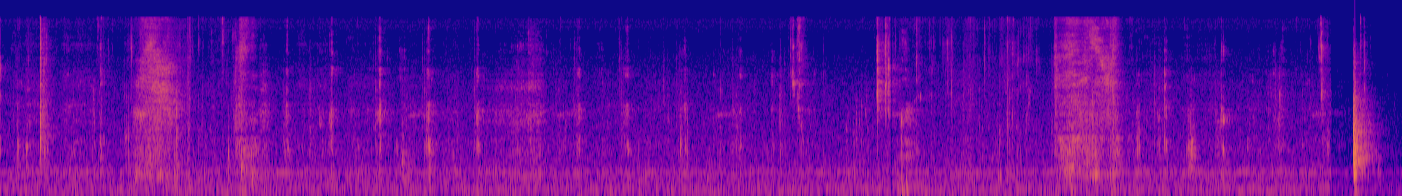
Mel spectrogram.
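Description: Close-miked biting and chewing of a barbecued pork rib: moist chewing with many small clicks and smacks. There are louder bites about a second and a half in and again about ten seconds in.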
